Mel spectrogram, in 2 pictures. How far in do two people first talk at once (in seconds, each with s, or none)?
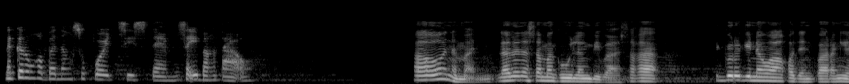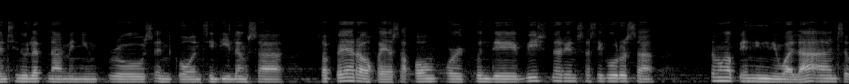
none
